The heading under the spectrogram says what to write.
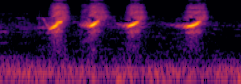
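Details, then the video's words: Pet ringneck parrot whistling four short, clear notes, each sliding upward in pitch, spaced roughly half a second apart over a quiet low background hum. "Talking Ringneck Parrot Sounds"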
